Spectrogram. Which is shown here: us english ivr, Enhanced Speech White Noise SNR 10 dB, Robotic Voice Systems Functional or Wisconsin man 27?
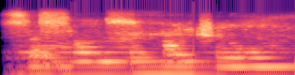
Robotic Voice Systems Functional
